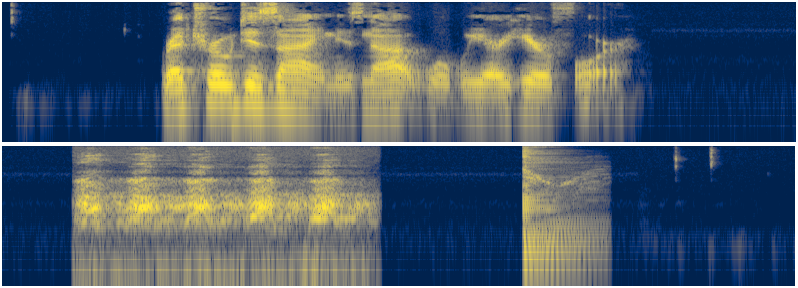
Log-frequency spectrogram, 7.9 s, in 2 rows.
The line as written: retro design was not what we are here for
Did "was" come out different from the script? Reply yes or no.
yes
